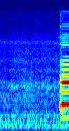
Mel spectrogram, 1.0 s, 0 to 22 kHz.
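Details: Quiet room hum, then a steady two-tone electronic beep: a Respironics V60 non-invasive positive pressure ventilator signalling as it goes into standby after not sensing a patient.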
